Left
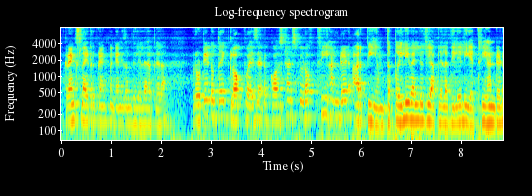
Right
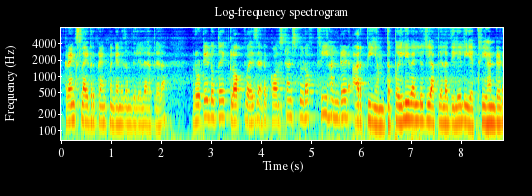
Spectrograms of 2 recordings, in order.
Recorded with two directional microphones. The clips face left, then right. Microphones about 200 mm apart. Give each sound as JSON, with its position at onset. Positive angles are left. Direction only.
{"t": 0.1, "sound": "speech", "side_deg": -40}
{"t": 5.9, "sound": "speech", "side_deg": -50}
